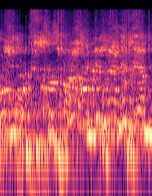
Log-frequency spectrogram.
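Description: Live hip-hop concert music played loud and steady over an arena sound system.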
